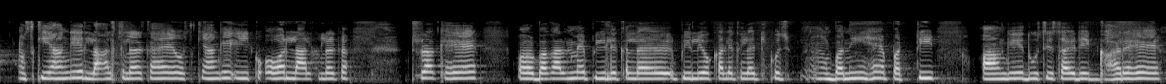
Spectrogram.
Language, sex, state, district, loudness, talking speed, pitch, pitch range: Hindi, female, Uttar Pradesh, Jalaun, -15 LUFS, 175 wpm, 270 Hz, 260-280 Hz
